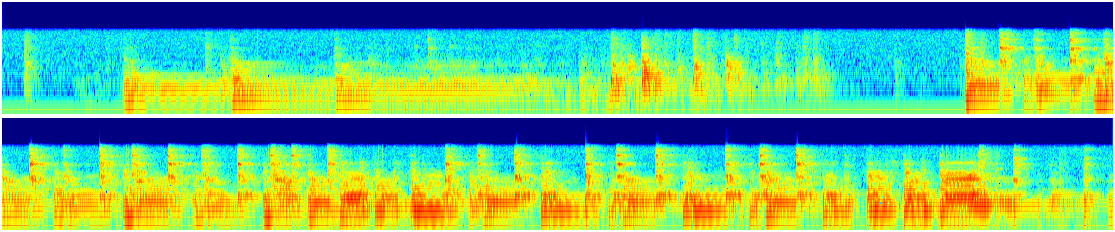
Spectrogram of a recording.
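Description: Double bass playing: a few long held notes from about a second in, some separate notes, then a short lull and, from about ten seconds in, a dense rhythmic run of plucked (pizzicato) notes.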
